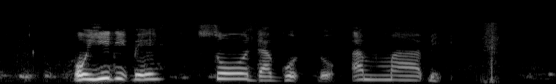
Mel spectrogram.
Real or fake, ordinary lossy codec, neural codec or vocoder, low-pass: real; AAC, 32 kbps; none; 7.2 kHz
